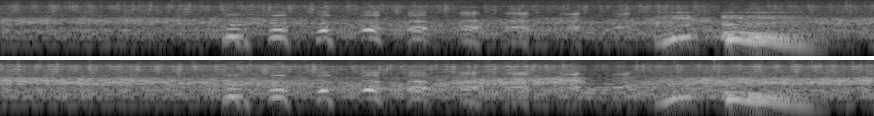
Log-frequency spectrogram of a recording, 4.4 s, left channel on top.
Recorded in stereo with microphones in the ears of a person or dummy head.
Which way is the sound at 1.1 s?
15° right (ahead or behind).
